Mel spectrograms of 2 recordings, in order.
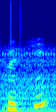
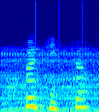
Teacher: de prononciation quand l' se termine par une consonne comme t on ne prononce pas le T au masculin mais on prononcera le T au féminin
